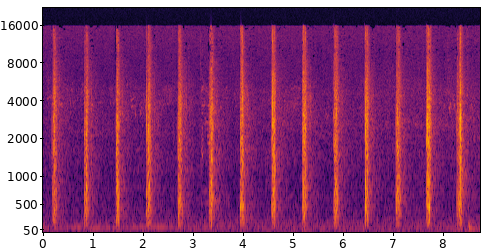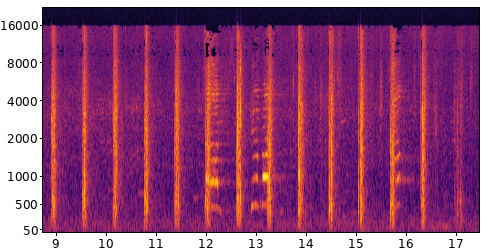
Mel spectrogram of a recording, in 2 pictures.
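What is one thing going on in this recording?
Many feet stamp in unison on pavement in a steady, even marching rhythm.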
